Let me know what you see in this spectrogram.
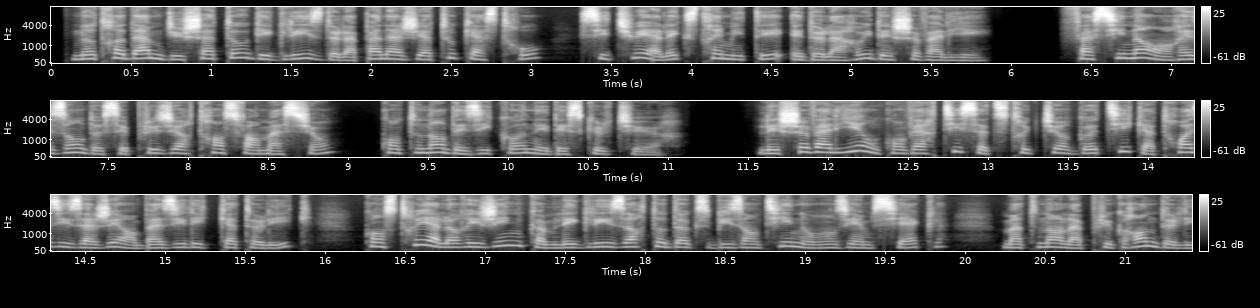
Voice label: French; Our Lady of the Castle Church Panagia tou Kastrou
